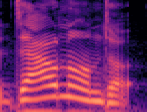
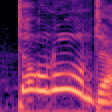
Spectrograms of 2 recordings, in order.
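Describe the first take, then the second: First: Said in the usual way. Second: High, loose attempt at an Australian accent. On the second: Shown as a demonstration. Host trying out where the sister moved, playful Australian accent. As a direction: pitch it way up in mock Australian. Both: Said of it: "that accent".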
